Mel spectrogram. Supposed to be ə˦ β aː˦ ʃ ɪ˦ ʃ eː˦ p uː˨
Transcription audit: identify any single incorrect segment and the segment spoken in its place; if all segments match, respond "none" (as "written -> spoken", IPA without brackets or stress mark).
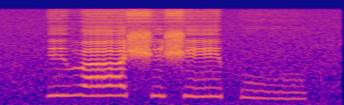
ə˦ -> ɪ˦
